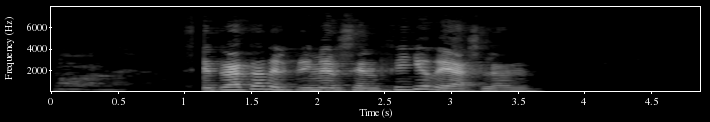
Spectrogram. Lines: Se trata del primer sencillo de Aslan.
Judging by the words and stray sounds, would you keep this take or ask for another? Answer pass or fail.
fail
